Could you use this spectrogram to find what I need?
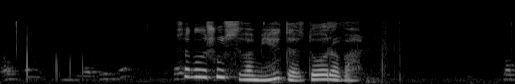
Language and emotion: Russian, sad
